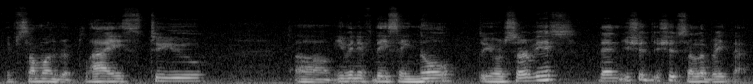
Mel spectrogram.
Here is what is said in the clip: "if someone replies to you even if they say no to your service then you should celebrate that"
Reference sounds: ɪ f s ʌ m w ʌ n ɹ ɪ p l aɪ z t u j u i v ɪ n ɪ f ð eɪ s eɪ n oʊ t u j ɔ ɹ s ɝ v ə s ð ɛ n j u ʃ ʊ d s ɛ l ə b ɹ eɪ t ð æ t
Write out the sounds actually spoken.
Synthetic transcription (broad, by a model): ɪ f s ʌ m w ʌ n ɹ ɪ p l aɪ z t u j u i v ɪ n ɪ f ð eɪ s eɪ n oʊ t u j ɔ ɹ s ɝ v ə s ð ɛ n j u ʃ ʊ d s ɛ l ə b ɹ eɪ t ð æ t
